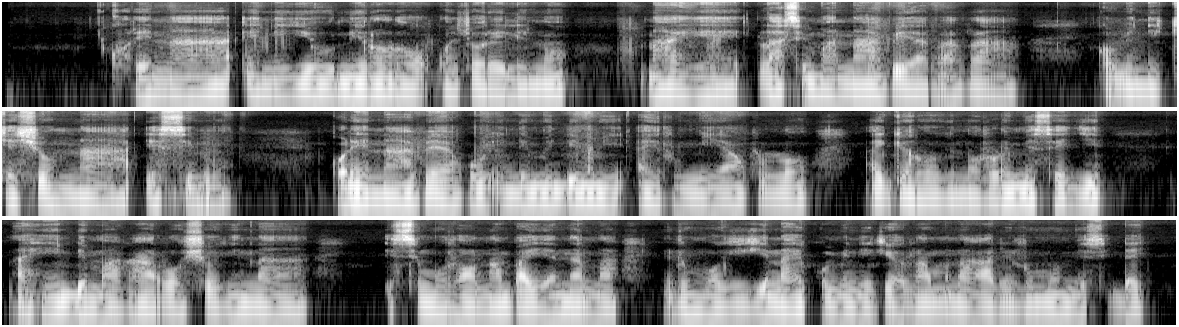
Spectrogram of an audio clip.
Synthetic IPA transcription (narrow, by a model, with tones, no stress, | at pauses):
ko˨ɾe˨nae˨ni˨ɣe˦u˦ni˦ɾɔ˦ɾɔʔːt͡ʃo˨ɾe˨li˨no˦ | na˨ɣɛla˦si˦ma˨naβɛ̰˨a˨ɾa̰˦ɾa˨ | ko̰mu˨nike˦ʃiɔ˦nnae˦si˦mu˨ | ko̰˦ɾe˨naβɛ˨˦ɣo˦ʔḭ˦nde˦me˦de˦mi˦ʔa˦iɾu˨mi˨a˦ku˦lɔ˦ | a̰˨iɡe˨ɾo˨ɣi˨no˨ɾo˦ɾe˦me˦se˨d͡ʒi˦ | na˨heː˦nde˦ma˨ɣa˦ɾo˨ʃo˦ɣi˦na˨ | e˨si˦mu˨ɾa˨na˦mba˨i˨a˦ɲa˨na˦nḭ˦ɾu˦mɔ˨ɣi˦ɣi˨na˨e˦ko˨mi˨ni˨ke˨ɾɔ˦ɾa˦mo˦na˨ɣa˨ɾi˦ɾu˦mo˦me˨si˦da˦i˦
